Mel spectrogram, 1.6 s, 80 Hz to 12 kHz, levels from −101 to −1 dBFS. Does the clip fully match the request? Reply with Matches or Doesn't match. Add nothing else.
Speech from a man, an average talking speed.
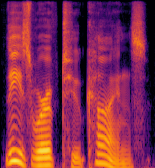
Matches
